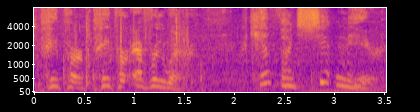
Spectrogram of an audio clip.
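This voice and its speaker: Flustered scatterbrained genius, high voice, game cutscene, noisy room sounds. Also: female voice, sing-song, moderate pace. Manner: flustered, exclaiming. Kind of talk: video game cutscene acting. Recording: clear background noise and ambience.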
